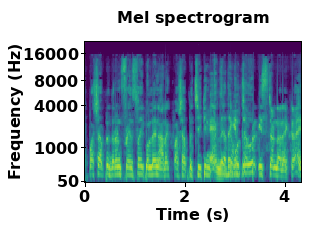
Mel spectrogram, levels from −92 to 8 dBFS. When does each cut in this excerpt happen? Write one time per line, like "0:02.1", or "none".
0:03.3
